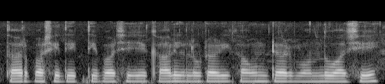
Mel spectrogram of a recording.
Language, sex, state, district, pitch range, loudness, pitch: Bengali, male, West Bengal, Alipurduar, 135-140 Hz, -17 LUFS, 140 Hz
